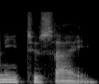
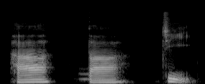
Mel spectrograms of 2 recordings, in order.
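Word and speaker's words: 二十歳: itu angka 20 kalau angka 20 dalam bahasa Jepang itu dia Niu penyebutannya bukan nijusai tetapi ha ta Ci ha melenceng jauh kan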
